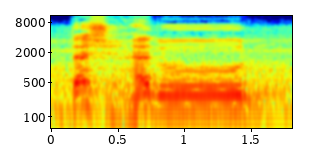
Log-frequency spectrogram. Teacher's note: ہا کو گلے کے آخر سے ادا کرنا ہے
